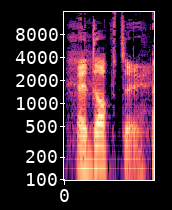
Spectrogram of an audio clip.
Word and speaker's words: adopter: Jag har ju fått skit för det här på Instagram för att jag uttalar fel när jag säger adapter eller adopter. – Adopter. Ja, jag ska, alltså man ska ju vara en early adopter.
